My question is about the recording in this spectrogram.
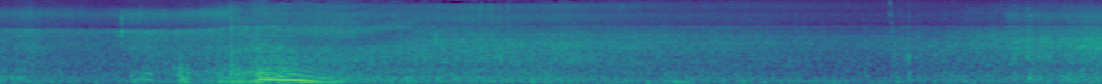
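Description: Surf washing on the shore, a steady rush that swells near the end. A short murmured voice about a second and a half in.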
